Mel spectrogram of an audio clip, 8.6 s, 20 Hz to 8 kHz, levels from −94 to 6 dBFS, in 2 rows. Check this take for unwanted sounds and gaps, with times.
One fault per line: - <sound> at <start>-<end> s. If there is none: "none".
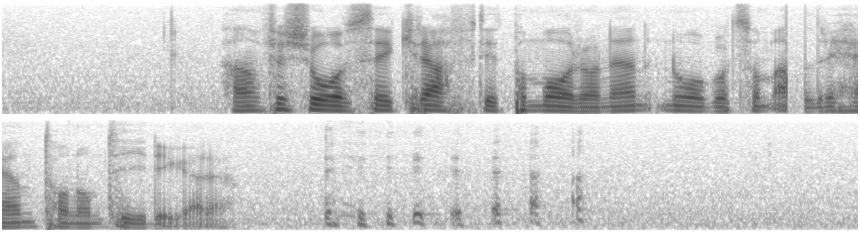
- dropout at 3.9-4.0 s
- laugh at 5.8-7.3 s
